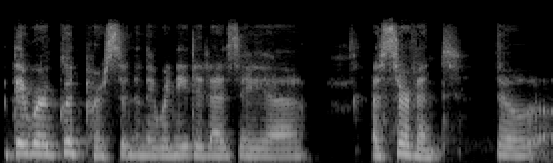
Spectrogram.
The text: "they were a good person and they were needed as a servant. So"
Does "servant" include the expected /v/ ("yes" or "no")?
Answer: yes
